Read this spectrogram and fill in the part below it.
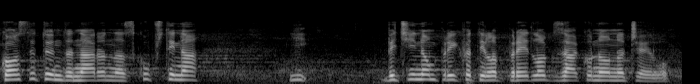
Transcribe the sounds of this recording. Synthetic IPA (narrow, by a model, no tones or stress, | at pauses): ko̞nst̪at̪ujemd̪anaːɾo̞d̪naskupʃt̪ina | ʋe̞t͡ɕino̞mpɾixʋat̪ilˠapɾeːd̪lˠo̞ɡzaːko̞naonat͡ʂeːlu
